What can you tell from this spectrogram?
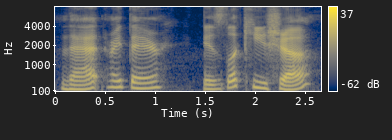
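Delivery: high elf voice, rising on the name; high elf hostess; Esmeralda the elf. Acted. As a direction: present her in a high-pitched voice. Elf introduces the women.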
